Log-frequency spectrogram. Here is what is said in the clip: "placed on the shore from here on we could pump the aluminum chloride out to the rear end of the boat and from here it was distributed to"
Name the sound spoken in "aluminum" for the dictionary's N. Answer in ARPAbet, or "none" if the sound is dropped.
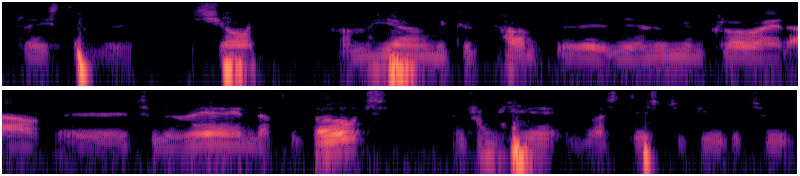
none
